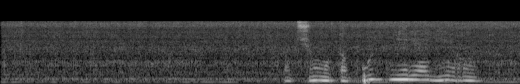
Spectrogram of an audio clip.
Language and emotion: Russian, neutral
